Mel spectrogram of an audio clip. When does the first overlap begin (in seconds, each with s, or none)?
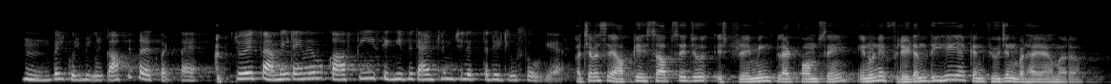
none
